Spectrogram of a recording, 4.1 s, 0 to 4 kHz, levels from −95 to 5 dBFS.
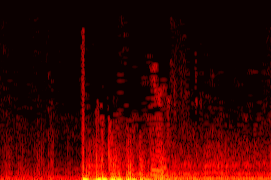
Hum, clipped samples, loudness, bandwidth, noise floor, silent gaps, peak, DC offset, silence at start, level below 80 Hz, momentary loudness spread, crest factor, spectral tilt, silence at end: none; under 0.1%; -47 LUFS; 3.4 kHz; -58 dBFS; none; -22 dBFS; under 0.1%; 0.1 s; -44 dBFS; 19 LU; 14 dB; -10.5 dB/octave; 0 s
